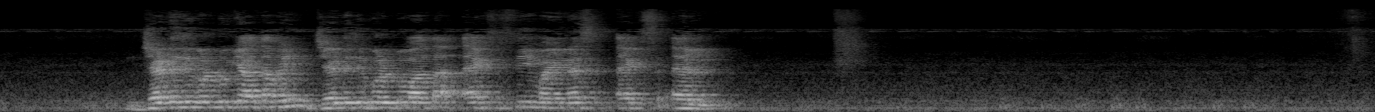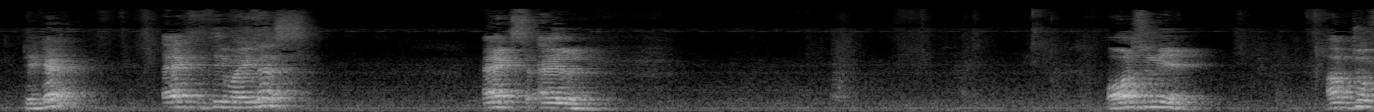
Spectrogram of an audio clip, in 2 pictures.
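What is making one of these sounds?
A young man speaks calmly in explanation, close by.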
